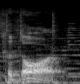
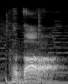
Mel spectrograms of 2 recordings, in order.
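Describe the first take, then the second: First: It ends on the consonant with no final vowel. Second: It ends with a final vowel after the consonant. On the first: "they say it's Kadar" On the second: "not Kadara"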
